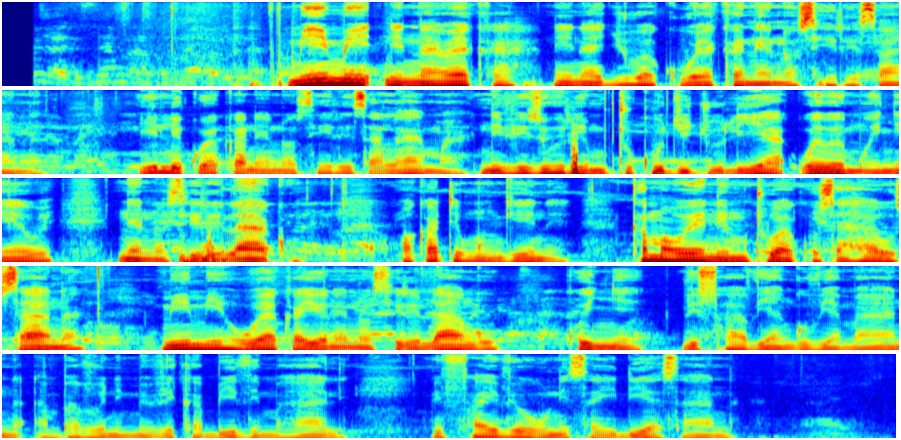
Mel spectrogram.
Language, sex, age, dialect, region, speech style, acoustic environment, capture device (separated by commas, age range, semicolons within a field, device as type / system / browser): Swahili, male, 18-24, Kenya - Mombasa, Kenya, relaxed; happy; focused, people talking; nature, mobile / Linux / Chrome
